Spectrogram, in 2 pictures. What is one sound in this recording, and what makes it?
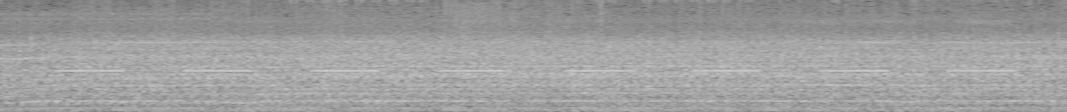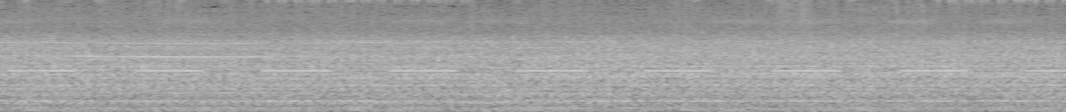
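A hydraulic crane arm whines as it swings and lowers.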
